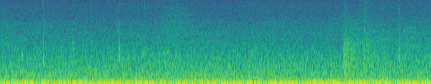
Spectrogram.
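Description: Steady low rumble with no singing or music, and a faint click about a second in.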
